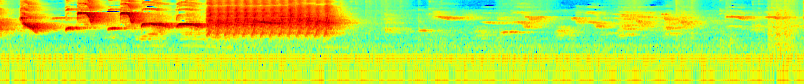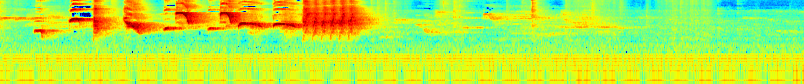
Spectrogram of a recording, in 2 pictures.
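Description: Chopi blackbird (pássaro-preto) singing two loud song phrases, each a run of clear, sharply sliding whistled notes ending in a harsh rasping burst; the second phrase comes about eight seconds in.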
